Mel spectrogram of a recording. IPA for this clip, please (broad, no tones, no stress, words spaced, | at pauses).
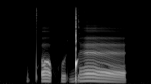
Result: pʼʌ fɯɡ͡ǃɛː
